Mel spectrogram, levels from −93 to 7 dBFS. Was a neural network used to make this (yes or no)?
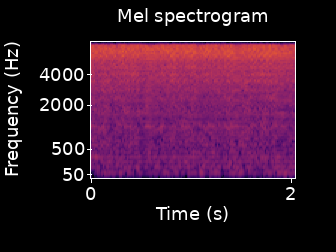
yes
